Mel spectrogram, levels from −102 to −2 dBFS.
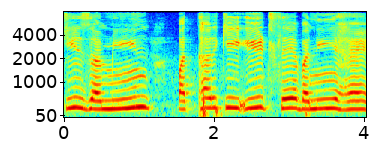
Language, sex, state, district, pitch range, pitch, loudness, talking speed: Hindi, female, Uttar Pradesh, Lucknow, 240-275 Hz, 260 Hz, -13 LUFS, 120 wpm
